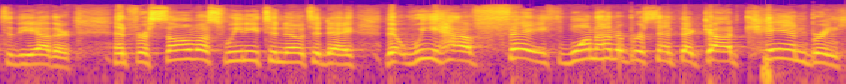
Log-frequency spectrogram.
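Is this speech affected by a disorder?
No.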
